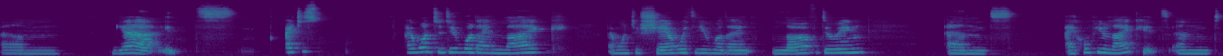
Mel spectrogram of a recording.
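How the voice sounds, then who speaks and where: With a Swiss German accent, a woman speaks very slowly in a bright, sharp tone. Her pitch varies in an ordinary way, and she takes long, frequent pauses. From Switzerland. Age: 30s. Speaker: knitting podcaster. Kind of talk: casual monologue. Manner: halting.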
